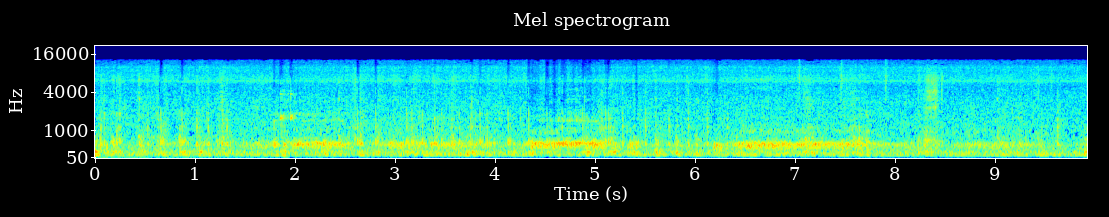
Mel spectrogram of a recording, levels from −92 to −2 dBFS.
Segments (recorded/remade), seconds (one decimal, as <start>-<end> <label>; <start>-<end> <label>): 0.0-9.9 recorded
